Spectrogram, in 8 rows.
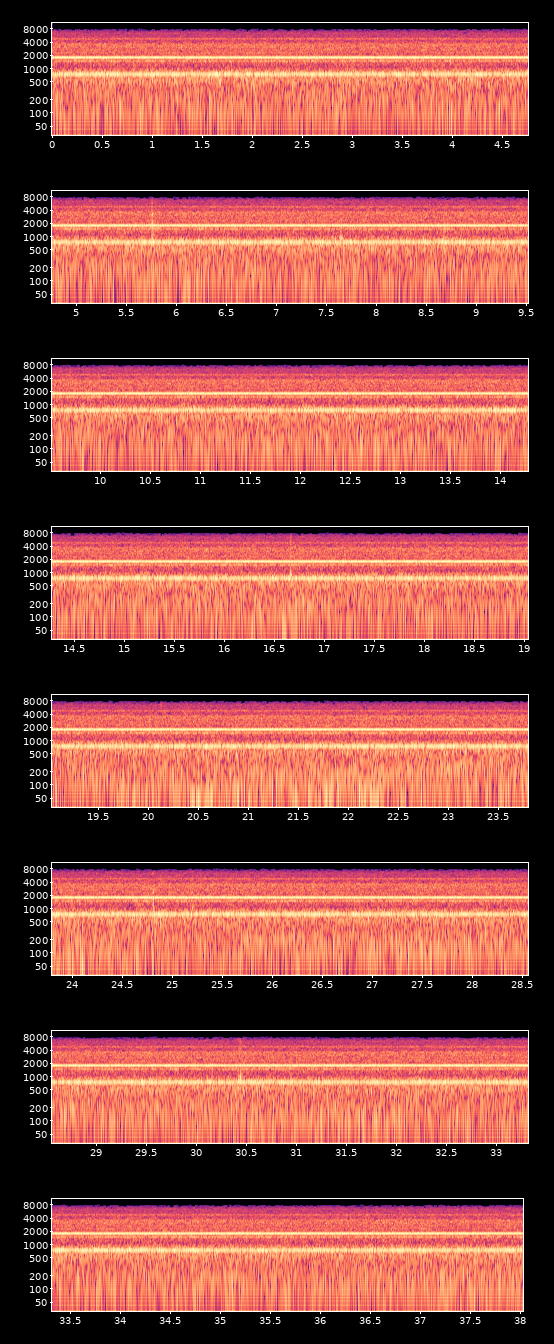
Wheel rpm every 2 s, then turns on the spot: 0, 0, 0, 0, 0, 0, 0, 0, 0, 0, 0, 0, 0, 0, 0, 0, 0, 0, 0.
none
